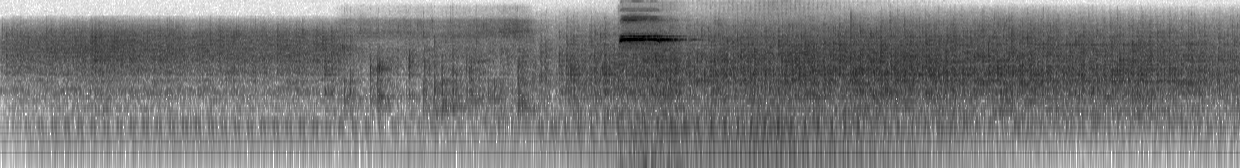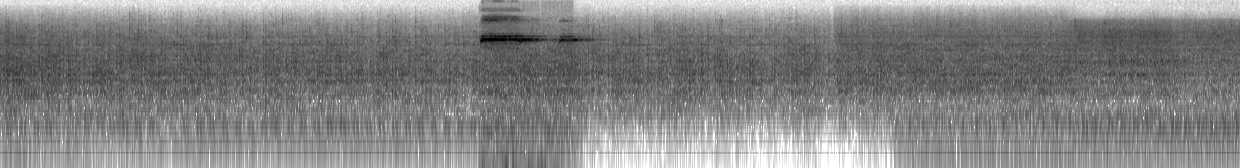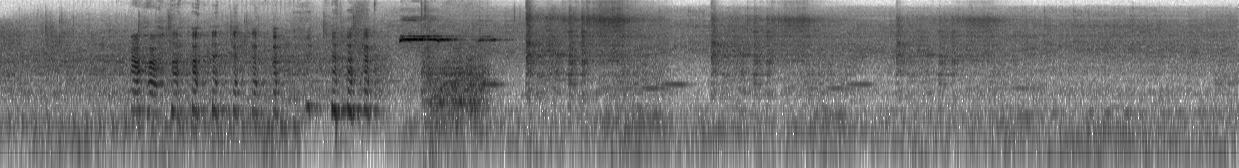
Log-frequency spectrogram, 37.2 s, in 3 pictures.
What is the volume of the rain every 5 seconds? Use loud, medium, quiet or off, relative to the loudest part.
medium, loud, loud, medium, medium, medium, medium, medium.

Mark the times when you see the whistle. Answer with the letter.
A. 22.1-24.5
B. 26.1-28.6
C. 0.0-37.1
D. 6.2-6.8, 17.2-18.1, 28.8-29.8
D.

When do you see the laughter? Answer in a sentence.
The laughter can be heard from 26.1 to 28.6 s.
